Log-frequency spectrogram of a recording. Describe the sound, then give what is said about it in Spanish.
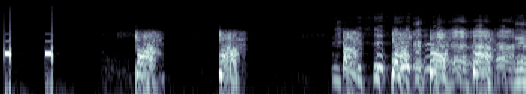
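Two sharp clicks, then a person's voice mimics pistol shots with two short punchy bursts, followed by a fast, dense run of vocal bangs that blur together, fairly loud. “me hace falta que por favor me haga sonidos de disparos, de disparos de como de una pistola, como sonaría desde ahora ya.”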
